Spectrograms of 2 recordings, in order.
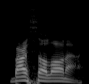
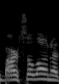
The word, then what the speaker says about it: Barcelona: I know in most Spanish countries, a C is just a C, right? But in it's Barcelona. Barcelona. Like the C is a TH, right?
